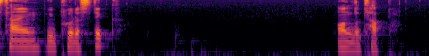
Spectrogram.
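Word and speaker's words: ㅗ: So the key difference between these two is that when you pronounce this one, you have smaller circle of your lips. So you have O compared to this, and this is Aw.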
